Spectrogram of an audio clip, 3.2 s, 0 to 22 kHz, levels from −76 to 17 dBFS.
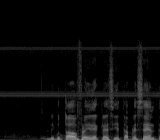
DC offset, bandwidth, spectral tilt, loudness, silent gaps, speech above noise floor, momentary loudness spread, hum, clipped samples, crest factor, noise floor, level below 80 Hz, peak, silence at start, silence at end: under 0.1%; 16 kHz; -5.5 dB/octave; -33 LUFS; none; 25 dB; 14 LU; none; under 0.1%; 20 dB; -57 dBFS; -40 dBFS; -14 dBFS; 0.8 s; 0 s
